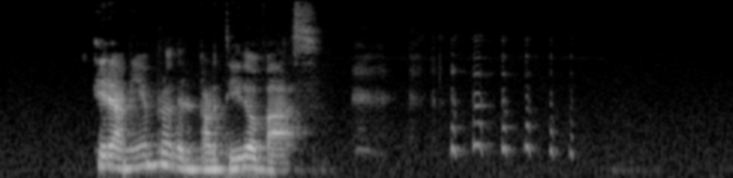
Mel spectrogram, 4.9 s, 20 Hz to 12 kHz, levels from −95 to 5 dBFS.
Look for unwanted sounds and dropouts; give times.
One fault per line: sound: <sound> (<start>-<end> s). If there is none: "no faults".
sound: laugh (2.3-3.9 s)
